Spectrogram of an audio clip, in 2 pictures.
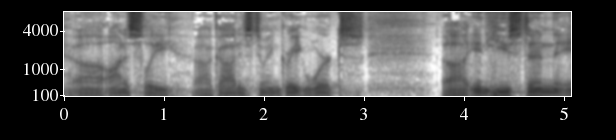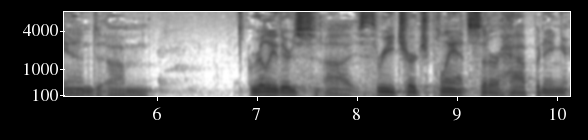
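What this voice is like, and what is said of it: Strained, fading voice. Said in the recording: “Already losing my voice here, so pardon my, my voice”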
